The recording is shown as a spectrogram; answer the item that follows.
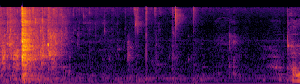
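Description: Water splashing and sloshing in a metal sink as a brass cartridge case is rinsed out, mostly in the first second; after that only a few faint light clicks.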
